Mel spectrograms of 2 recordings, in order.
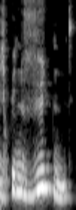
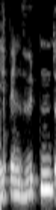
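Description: First: It is said with audible anger. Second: It is said flatly, without feeling.

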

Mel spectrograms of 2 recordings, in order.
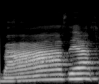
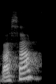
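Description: First: The a vowel is held long. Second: The a vowel is clipped short. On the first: The speaker calls it wrong. "Ich sage ja nicht Wasser" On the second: The speaker calls it right. "sondern Wasser ... das ist ein kurzes A"

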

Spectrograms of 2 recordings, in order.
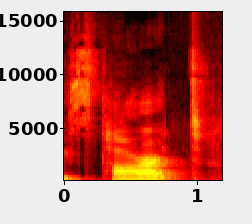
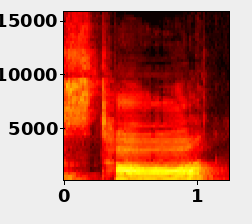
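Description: First: The r after the vowel is clearly pronounced. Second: The r after the vowel is not pronounced. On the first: "numa pronúncia mais americana" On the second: "mas aqui então, right from the start"

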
